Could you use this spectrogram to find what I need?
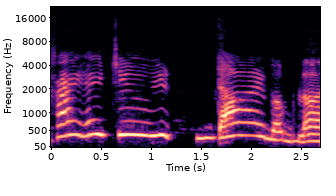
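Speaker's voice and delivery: high, slow manic outburst.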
